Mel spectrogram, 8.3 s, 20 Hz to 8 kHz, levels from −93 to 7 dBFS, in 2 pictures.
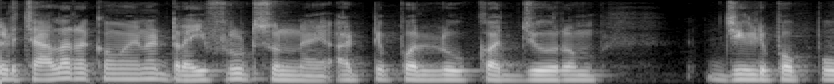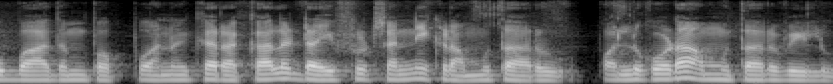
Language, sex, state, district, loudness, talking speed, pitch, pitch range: Telugu, male, Andhra Pradesh, Visakhapatnam, -20 LUFS, 145 wpm, 130 Hz, 125-140 Hz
